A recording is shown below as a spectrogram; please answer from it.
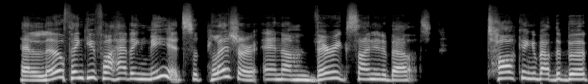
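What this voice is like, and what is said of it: French accent. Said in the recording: “I can pick up on your accent. You're a French natively?... Yes. Yes, born and raised”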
